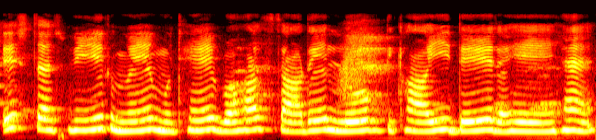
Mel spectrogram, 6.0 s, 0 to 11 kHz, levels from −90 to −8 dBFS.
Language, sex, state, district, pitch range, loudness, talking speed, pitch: Hindi, female, Madhya Pradesh, Katni, 220-250 Hz, -13 LUFS, 110 wpm, 235 Hz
